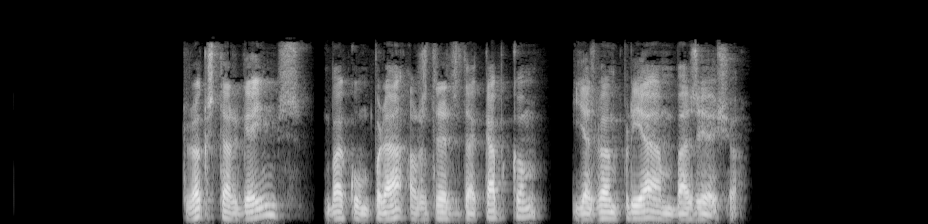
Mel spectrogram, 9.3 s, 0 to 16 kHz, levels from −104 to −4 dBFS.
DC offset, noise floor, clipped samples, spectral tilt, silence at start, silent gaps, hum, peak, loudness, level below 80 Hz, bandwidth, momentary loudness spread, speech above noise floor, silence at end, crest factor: under 0.1%; under -90 dBFS; under 0.1%; -5 dB/octave; 1.85 s; 3.15-3.23 s, 5.50-5.72 s; none; -2 dBFS; -20 LUFS; -54 dBFS; 8.2 kHz; 14 LU; over 71 dB; 1.9 s; 20 dB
